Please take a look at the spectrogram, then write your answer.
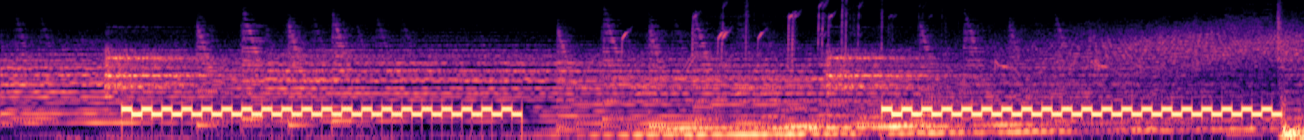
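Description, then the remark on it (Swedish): A telephone rings twice in a home, each ring a steady electronic trill lasting about two seconds, with a gap between them, loud over a low background hum of music-like tones. “Några veckor senare ringer telefonen hemma hos Amit Paul.”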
